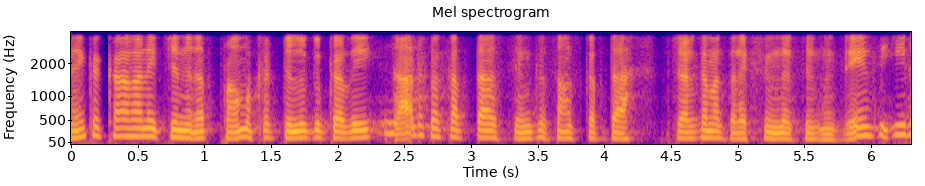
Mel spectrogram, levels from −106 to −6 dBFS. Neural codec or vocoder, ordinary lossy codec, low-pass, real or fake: codec, 16 kHz in and 24 kHz out, 0.4 kbps, LongCat-Audio-Codec, two codebook decoder; none; 3.6 kHz; fake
